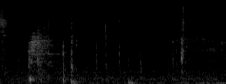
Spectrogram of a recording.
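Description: Faint handling of paper banknotes and a cash binder on a desk: a brief rustle of bills near the start, then a few light, separate clicks and taps.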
